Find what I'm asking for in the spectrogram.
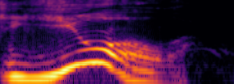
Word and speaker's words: Oail: John, it is pronounced Yule. – Oh, Yule. – Yule. – Yule. That sounds more like a name. – O-A-I-L is pronounced Yule?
